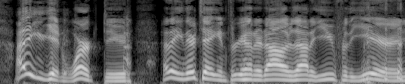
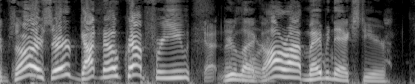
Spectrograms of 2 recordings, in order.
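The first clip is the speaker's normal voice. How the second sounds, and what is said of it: Put-on Indiana accent. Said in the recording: “I don't know why that accent is Indiana, but they some of them talk like that.”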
